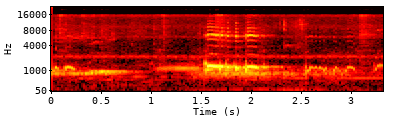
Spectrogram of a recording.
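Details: Zebra dove (local perkutut) song recorded as a lure for trapping; a low rolling coo, then one loud, buzzy trilled burst, followed by a few quick hooked notes, over a faint steady hum.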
